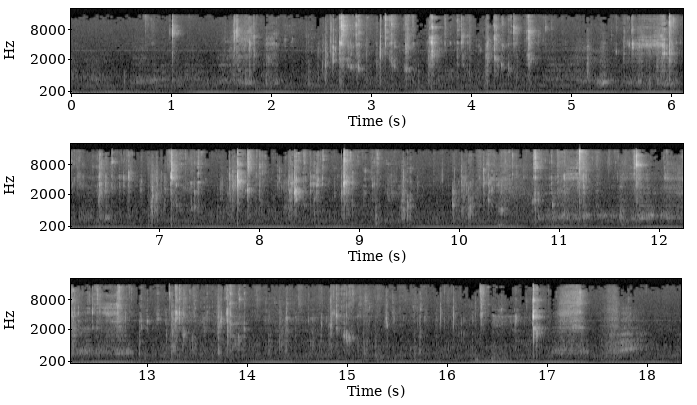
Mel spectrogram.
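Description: Close-miked chewing of spicy tteokbokki rice cakes and ramen noodles, with many sharp, wet mouth clicks and smacks at irregular intervals, over a steady low hum.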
